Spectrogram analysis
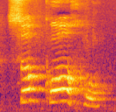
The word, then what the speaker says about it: socorro: a nossa língua coração socorro socorro possui 2R que saem da nossa Garganta arranhando a garganta Socorro dois erres cachorro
